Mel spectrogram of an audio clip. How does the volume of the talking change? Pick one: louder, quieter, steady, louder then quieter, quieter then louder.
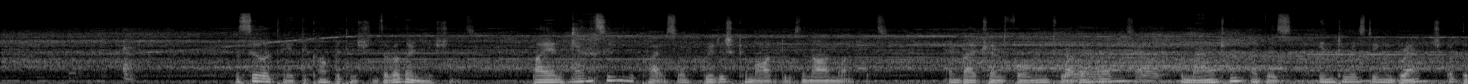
steady.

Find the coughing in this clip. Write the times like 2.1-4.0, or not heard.
0.7-1.4, 5.7-6.4, 10.6-11.8.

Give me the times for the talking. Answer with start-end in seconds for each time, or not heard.
2.4-14.6.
